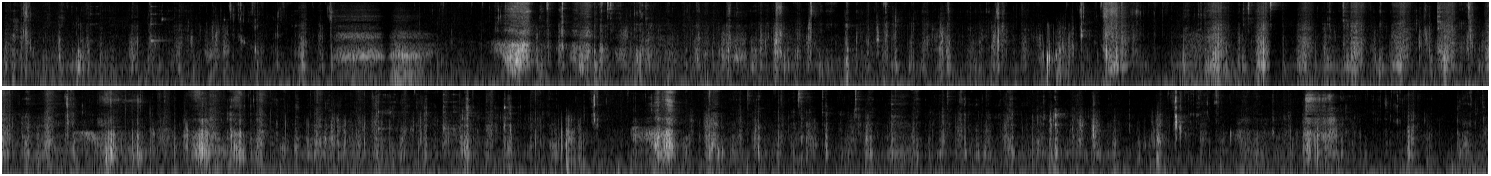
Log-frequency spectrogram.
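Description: Close-up chewing and biting of soft steamed buns: a steady run of small mouth clicks, with a few louder bites spread through.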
